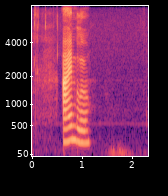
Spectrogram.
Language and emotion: Russian, neutral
